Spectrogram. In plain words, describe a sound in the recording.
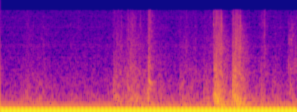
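Footsteps approach on a hard floor.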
